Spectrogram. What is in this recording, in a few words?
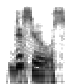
"diseuse", Indian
